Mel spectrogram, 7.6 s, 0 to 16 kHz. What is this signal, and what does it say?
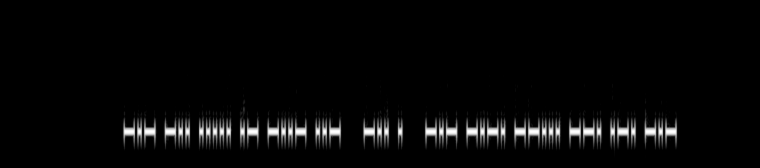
Morse code, heard as a keyed tone, about 34 wpm, 700 Hz. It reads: KD5AXU DE KC7GRK
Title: USA Callsign DE Callsign - 6 Characters - 35wpm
